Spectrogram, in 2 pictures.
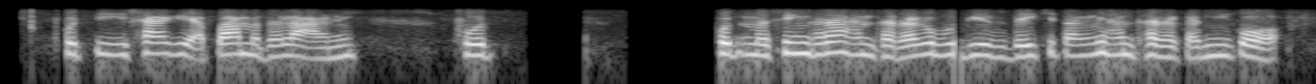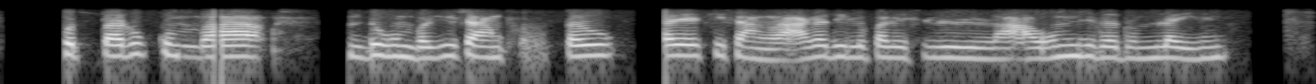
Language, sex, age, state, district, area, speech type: Manipuri, female, 30-45, Manipur, Kangpokpi, urban, conversation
